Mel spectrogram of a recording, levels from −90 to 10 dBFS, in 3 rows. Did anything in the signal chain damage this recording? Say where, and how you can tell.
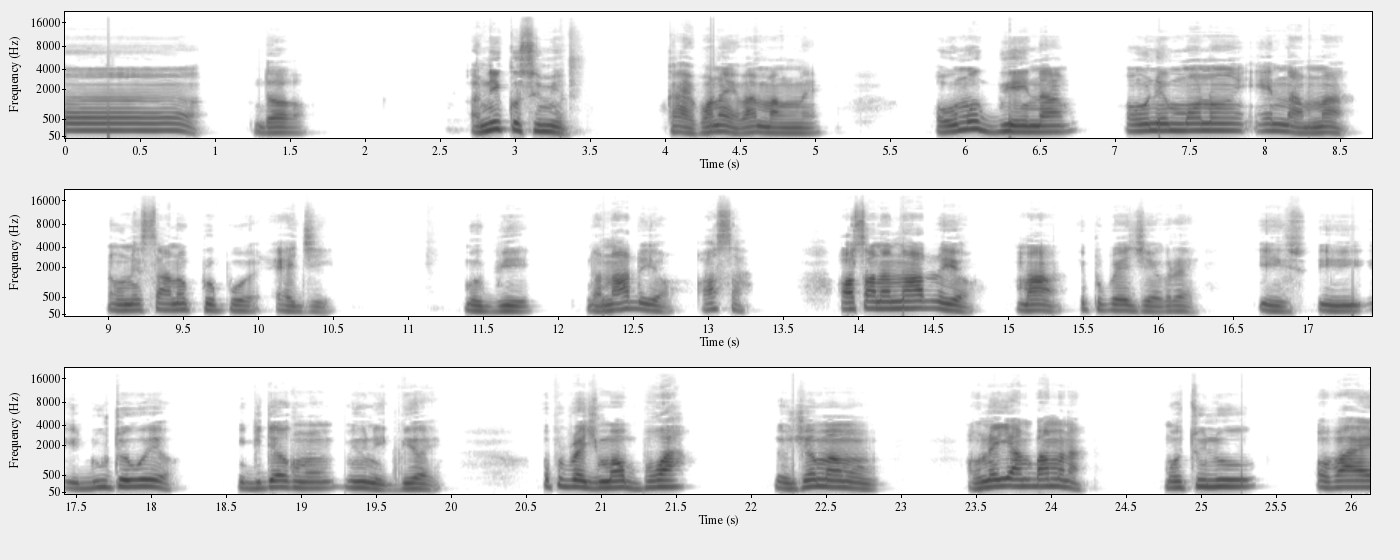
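Yes, at the driver or USB stage: periodic USB or driver dropouts, ticks every 1.0 s from 0.28 to 25.27 s, where roughly a millisecond of speech gets skipped each time.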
